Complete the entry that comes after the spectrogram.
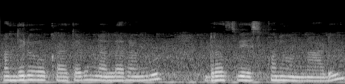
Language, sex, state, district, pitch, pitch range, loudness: Telugu, female, Telangana, Mahabubabad, 190 Hz, 180-195 Hz, -14 LUFS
